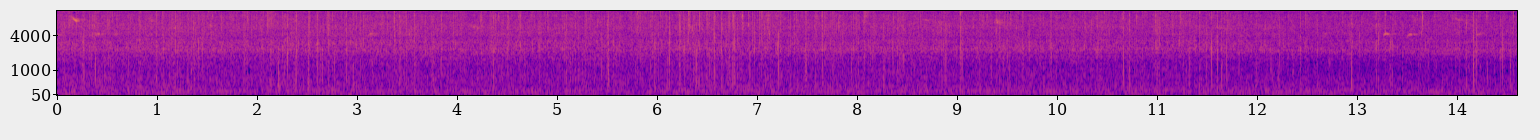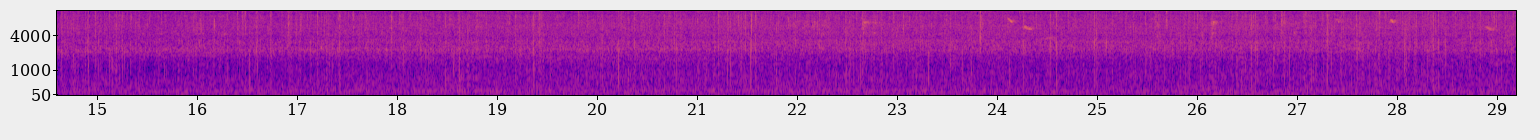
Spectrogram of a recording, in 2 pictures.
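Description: Steady rain falling, with many individual drops ticking on a surface.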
